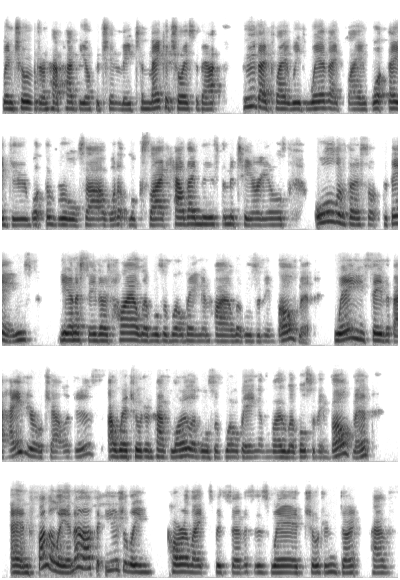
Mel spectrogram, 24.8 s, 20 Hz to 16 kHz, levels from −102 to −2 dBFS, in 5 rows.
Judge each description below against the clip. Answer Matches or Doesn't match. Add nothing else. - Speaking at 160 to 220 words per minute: Matches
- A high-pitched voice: Matches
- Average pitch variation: Doesn't match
